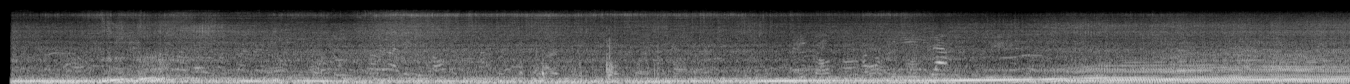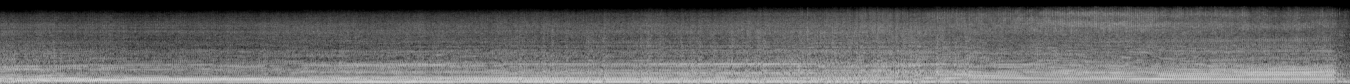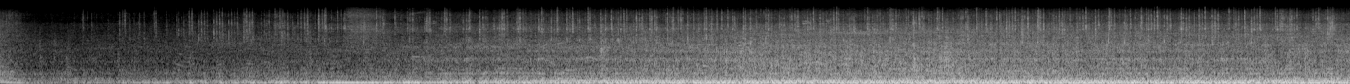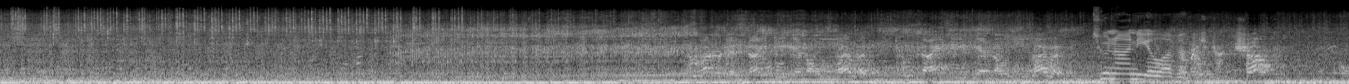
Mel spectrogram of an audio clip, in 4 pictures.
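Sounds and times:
truck engine at full throttle: 0.1s - 53.9s.

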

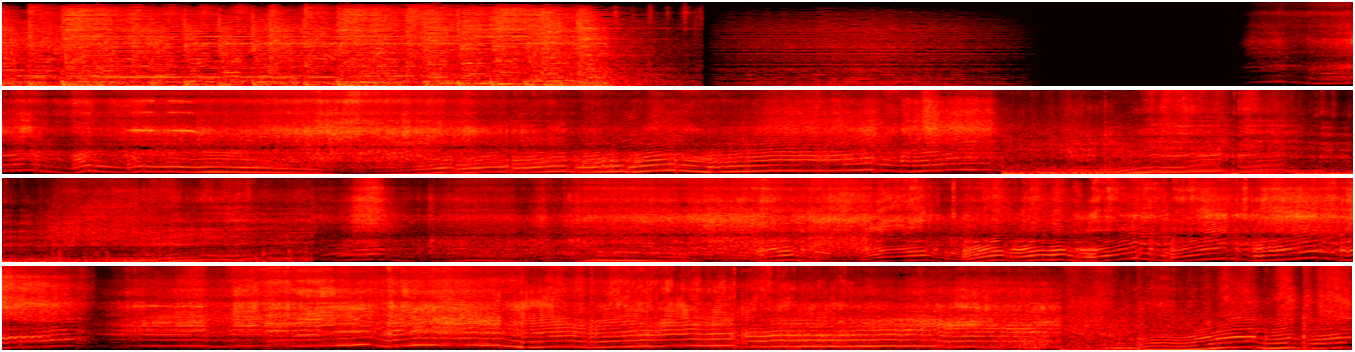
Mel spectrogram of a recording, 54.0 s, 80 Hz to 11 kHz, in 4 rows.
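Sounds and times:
rally car engines revving: 12.4s - 54.0s
deep rumble: 23.5s - 30.2s.

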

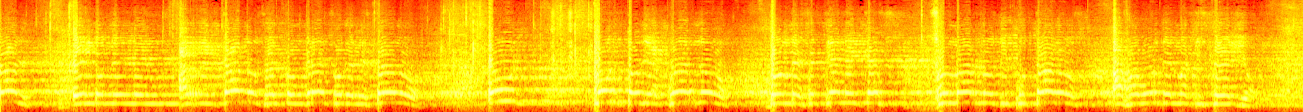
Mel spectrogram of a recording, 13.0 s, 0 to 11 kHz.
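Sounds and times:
man speaking: 0.0s - 4.3s, 4.9s - 12.6s.

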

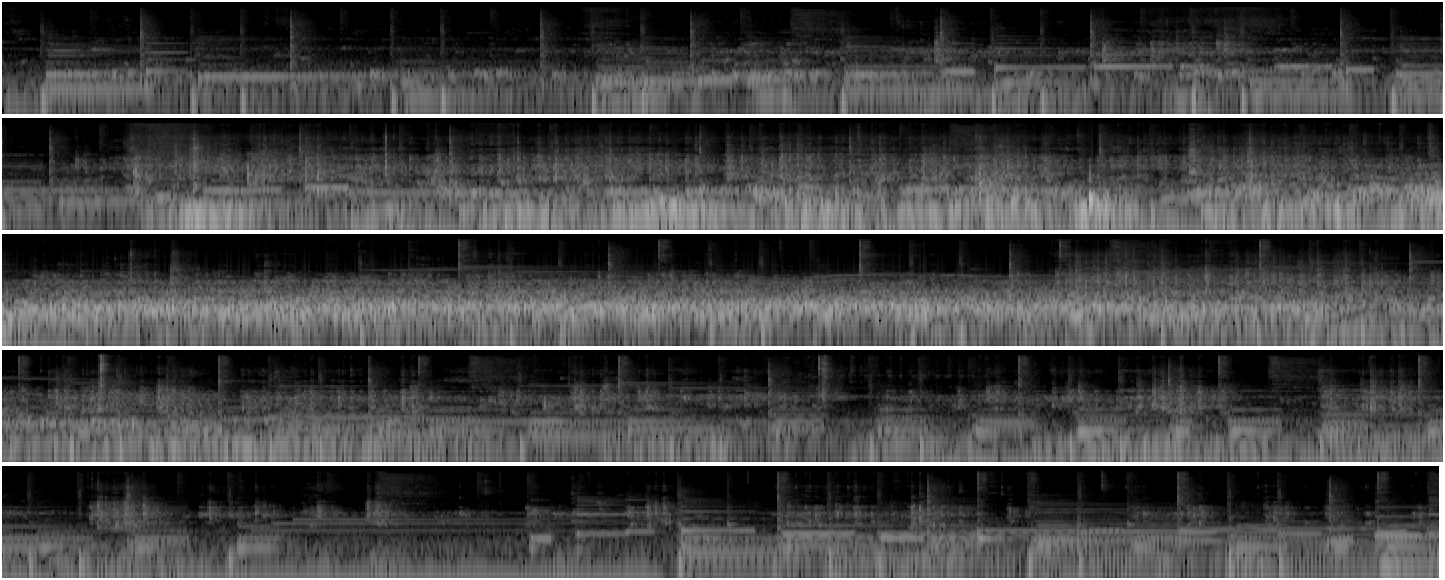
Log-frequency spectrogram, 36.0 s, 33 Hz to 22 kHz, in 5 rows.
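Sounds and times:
airliner engine and runway noise: 0.0s - 35.4s
guitar music: 0.0s - 36.0s.

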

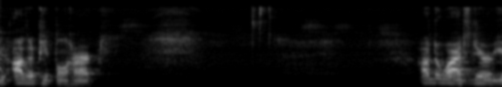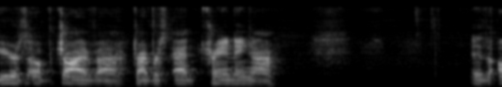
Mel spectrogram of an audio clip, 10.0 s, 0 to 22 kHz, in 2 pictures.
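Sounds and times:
soft clicks: 2.4s - 2.8s, 9.1s - 9.6s.

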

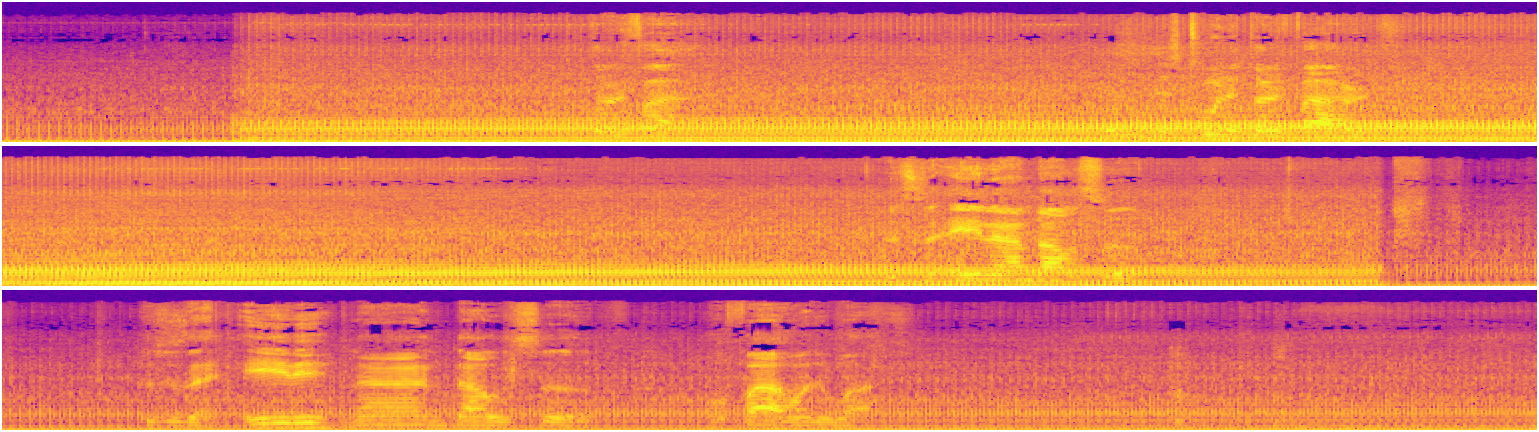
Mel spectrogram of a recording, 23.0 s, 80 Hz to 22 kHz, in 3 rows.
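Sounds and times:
subwoofer deep test tone: 0.0s - 23.0s.

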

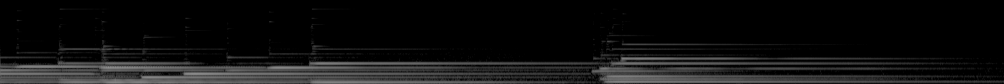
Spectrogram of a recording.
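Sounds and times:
music box chord ringing: 0.0s - 10.0s.

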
